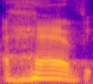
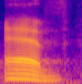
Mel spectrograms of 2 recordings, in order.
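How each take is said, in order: First: The first sound is a breathy h. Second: The word starts directly with the vowel. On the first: The speaker calls it right. "eu vou falar have" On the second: The speaker calls it wrong. "e não have"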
